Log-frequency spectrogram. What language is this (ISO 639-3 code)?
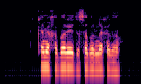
pus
